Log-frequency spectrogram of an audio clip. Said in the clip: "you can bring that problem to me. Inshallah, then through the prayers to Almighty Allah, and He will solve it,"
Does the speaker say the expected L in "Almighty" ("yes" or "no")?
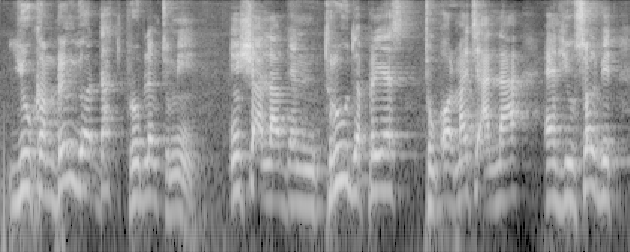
yes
